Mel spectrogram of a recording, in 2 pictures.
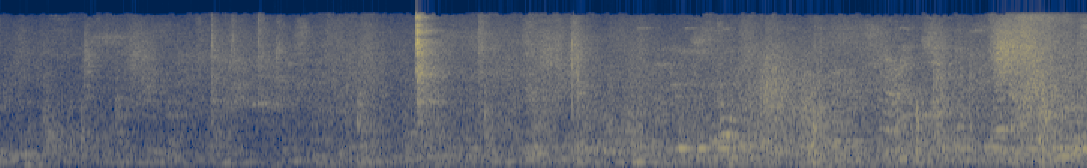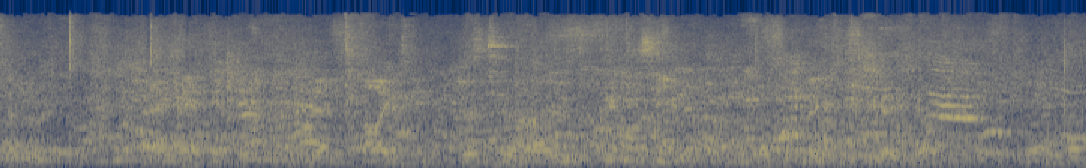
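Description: A young man speaks into a microphone, heard through a loudspeaker in an echoing room.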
